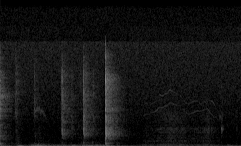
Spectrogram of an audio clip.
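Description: A few faint computer keyboard keystrokes as a password is typed, separate short clicks in the first second or so against near silence.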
